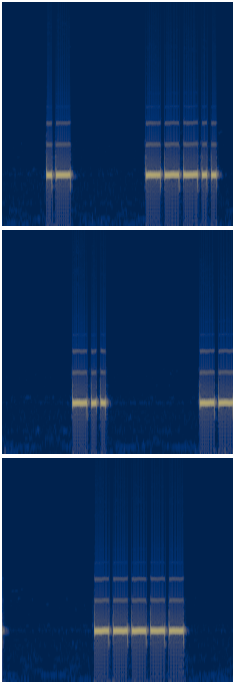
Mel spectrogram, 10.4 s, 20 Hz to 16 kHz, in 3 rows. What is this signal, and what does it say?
Morse code, heard as a keyed tone, about 17 wpm, spaced as for 6 wpm, 780 Hz. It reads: A8DM0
